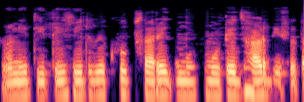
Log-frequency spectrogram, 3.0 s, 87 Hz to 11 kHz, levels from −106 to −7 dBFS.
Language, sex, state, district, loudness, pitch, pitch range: Marathi, male, Maharashtra, Nagpur, -19 LUFS, 120 Hz, 115-125 Hz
